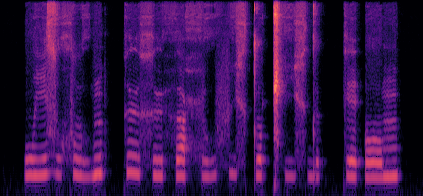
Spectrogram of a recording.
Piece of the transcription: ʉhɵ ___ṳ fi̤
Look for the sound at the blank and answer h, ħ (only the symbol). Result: ħ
